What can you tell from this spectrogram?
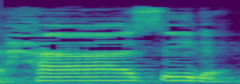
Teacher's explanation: দালটা সাকিন হয়ে যাবে এবং কলকল হবে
